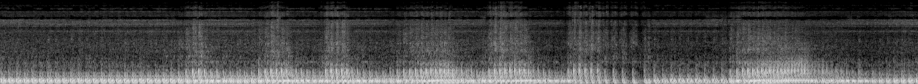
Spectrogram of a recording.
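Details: 1994 Honda Magna 750 VF750C after fuel line repair and airbox reinstall: slightly lumpy idle with a few short throttle blips, no misfires, knocks or clatter; settling, normal idle.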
